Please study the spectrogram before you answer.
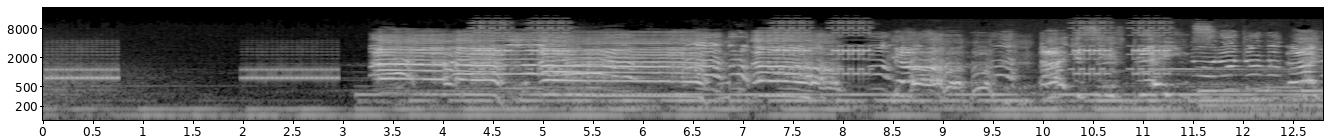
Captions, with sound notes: (yelling) (phone ringing) - God. I can see his brains! - No no, no don't look,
